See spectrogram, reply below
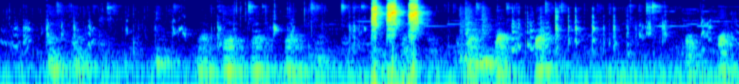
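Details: Female budgerigar sound meant to bring on breeding: soft, rapid warbling of nasal harmonic notes, broken by a quick run of three loud shrill squeaks.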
